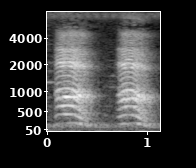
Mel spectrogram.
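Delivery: loud, slow, separate "অ্যা" sounds; open-mouthed demonstration. Shown as a demonstration. Teacher proves apple's sound works open-mouthed, loud slow "অ্যা". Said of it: "হাঁ করে উচ্চারণ করতে পারছি কিনা".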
